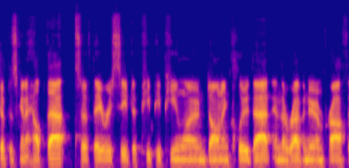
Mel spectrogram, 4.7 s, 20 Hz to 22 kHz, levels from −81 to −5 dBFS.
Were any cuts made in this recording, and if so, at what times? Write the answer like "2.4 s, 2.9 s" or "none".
1.0 s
